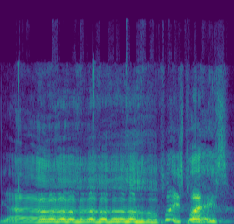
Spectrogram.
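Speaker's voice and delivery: high, very loud panicked plea; screamed begging. Shown as a demonstration. Comic showing his move when attacked in the dark, screamed begging. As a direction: wail and beg for mercy. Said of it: "I fall to my knees and I scream".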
